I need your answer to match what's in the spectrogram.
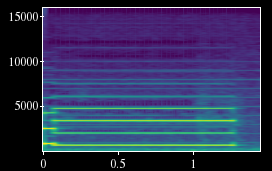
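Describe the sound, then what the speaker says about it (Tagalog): A doorbell chimes once, a sustained bright electronic tone ringing clearly and close for over a second before cutting off, with no talk over it. "Kita mo, meron pa tayong doorbell"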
